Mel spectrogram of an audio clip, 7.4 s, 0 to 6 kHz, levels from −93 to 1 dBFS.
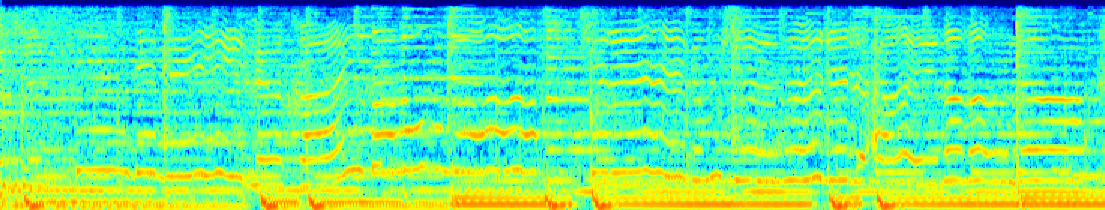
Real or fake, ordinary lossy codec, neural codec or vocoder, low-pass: real; AAC, 32 kbps; none; 5.4 kHz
